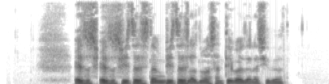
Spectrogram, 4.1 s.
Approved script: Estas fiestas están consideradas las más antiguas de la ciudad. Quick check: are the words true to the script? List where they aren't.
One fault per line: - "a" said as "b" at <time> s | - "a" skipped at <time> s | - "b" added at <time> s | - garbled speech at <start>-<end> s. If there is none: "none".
- "estas" added at 1.2 s
- "consideradas" said as "fiestas" at 2.1 s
